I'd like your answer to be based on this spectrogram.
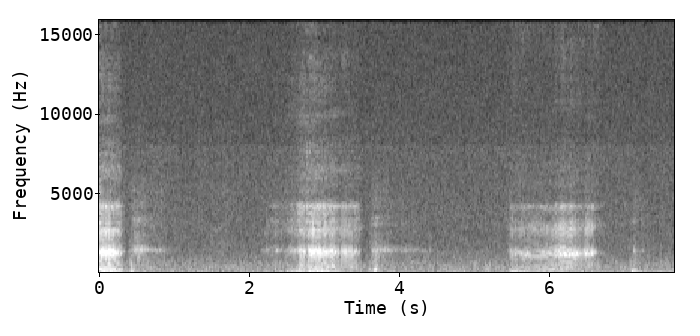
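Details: Adult sleeping, fell asleep fast around 8:45 and slept deeply: slow, rhythmic snores about three seconds apart, each a soft rasping in-breath; steady snoring.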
